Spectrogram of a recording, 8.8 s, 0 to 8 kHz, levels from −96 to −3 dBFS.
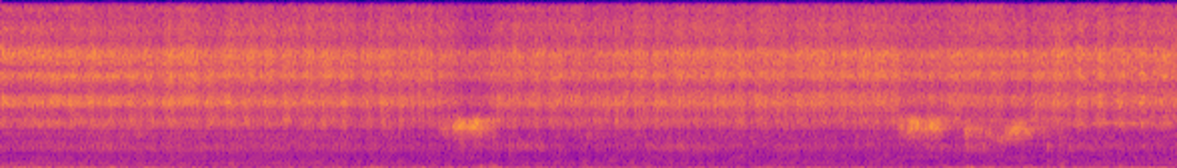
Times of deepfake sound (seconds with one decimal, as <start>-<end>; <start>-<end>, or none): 0.0-8.0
